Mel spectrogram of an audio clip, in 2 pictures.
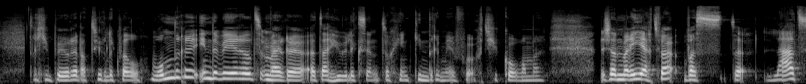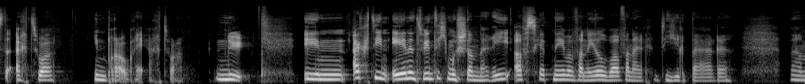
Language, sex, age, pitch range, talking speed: Dutch, female, 20-39, 195-245 Hz, 155 wpm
